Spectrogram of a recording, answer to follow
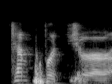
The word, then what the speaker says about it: temperature: hang on a second temperature okay actually for armando and everybody else this word has um this er syllable in the middle uh in english especially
